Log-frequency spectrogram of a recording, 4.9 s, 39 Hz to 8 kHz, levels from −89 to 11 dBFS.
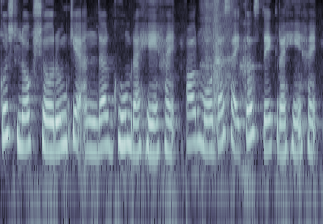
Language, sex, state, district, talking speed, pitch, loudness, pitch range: Hindi, female, Karnataka, Bangalore, 160 wpm, 245 Hz, -13 LUFS, 225-265 Hz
